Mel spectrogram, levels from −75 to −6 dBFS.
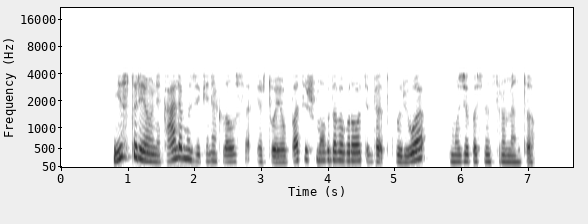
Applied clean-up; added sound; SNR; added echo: none; none; none; none.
